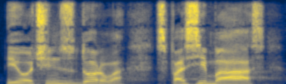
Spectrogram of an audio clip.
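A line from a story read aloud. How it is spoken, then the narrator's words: Exclaimed. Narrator (Russian): воскликнул я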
